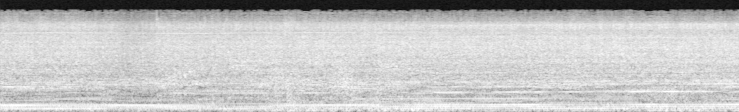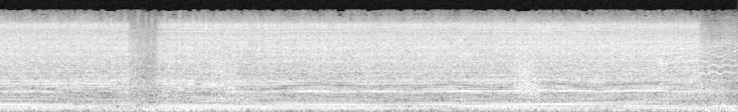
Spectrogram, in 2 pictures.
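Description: A racing car engine roars at high revs, steady and loud.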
